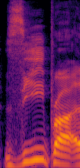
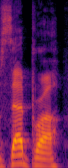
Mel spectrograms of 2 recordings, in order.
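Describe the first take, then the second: First: It is said with an American pronunciation. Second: It is said with a New Zealand pronunciation. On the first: "saying, uh, what's it called? Zebra" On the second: "instead of zebra"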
